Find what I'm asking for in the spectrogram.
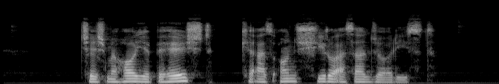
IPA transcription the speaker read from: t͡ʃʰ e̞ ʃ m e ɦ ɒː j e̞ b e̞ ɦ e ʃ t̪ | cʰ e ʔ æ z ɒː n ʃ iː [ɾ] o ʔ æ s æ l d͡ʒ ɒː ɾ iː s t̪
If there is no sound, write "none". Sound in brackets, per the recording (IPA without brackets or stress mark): ɾ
